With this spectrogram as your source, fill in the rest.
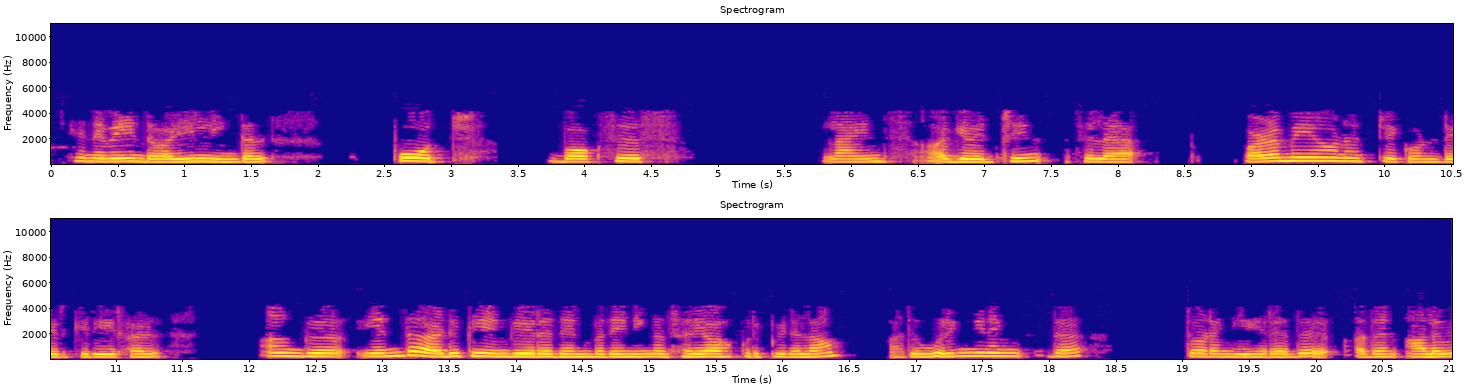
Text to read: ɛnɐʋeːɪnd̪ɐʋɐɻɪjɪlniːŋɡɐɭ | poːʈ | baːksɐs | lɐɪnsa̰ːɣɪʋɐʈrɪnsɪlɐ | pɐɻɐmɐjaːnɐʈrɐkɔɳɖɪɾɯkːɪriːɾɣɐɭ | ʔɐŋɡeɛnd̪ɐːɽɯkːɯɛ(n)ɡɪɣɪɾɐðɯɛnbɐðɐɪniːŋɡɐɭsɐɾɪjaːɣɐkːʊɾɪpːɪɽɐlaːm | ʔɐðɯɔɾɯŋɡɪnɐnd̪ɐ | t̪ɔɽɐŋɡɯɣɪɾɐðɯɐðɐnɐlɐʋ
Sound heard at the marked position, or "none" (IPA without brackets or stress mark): ŋ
